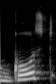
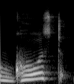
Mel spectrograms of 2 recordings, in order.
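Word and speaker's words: ghost: तो गोस्ट यानी कि भूत, तो घोस्ट पढ़ना गलत हो जाता है, तो करेक्ट जो प्रोनाउंसिएशन है GH का, यहाँ पर गोस्ट पढ़ेंगे इसको।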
